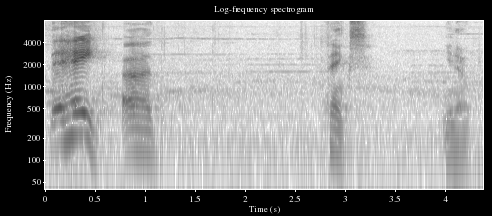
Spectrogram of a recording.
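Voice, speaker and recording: A man's voice: mid-range voice, very animated, drawn-out words, fairly bright tone, a little hiss or hum, heavily acted. A man playing an earnest, nervous teenage boy in a video game, speaking casually and youthfully. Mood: nervous, awkward. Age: young adult. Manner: casual, youthful muttering to himself. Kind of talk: naturalistic video game acting.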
